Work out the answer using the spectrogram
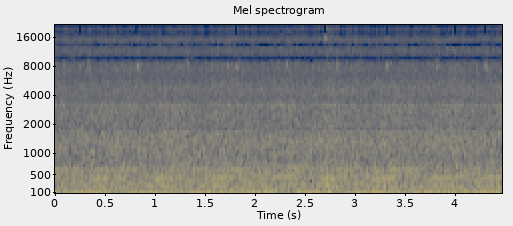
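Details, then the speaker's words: Duramax LB7 diesel idling after new injectors replaced the old set, half of which failed testing: a steady low rumble with even rattle, no misses. The idle is normal, where before the injectors rattled badly. "that sounds a million times right before I changed these out the injectors were rattling so bad"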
